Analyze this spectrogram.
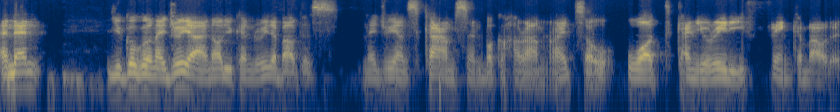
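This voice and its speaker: With a Polish accent, a man speaks at a fairly low pitch and a moderate pace with fairly even intonation. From Poland. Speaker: entrepreneur and author. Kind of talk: interview.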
